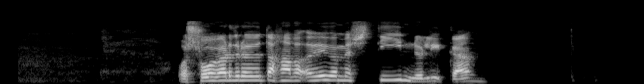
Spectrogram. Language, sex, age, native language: Icelandic, male, 30-39, Icelandic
